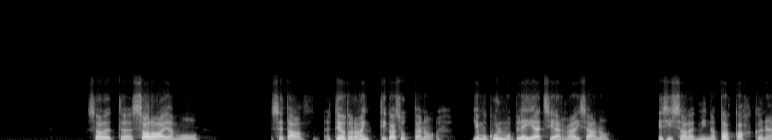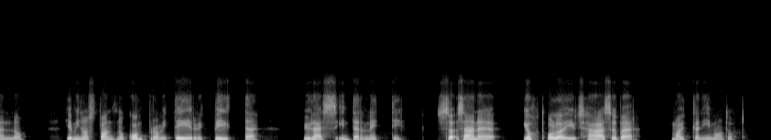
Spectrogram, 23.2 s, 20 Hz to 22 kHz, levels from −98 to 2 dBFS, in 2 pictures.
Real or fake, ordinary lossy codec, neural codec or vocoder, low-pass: fake; Opus, 24 kbps; codec, 16 kHz, 2 kbps, FunCodec, trained on LibriTTS, 25 frames a second; 7.2 kHz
